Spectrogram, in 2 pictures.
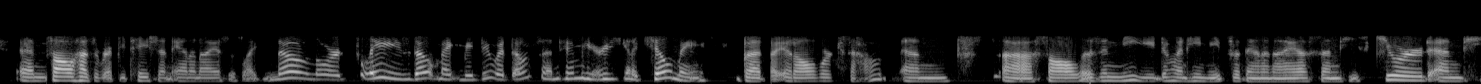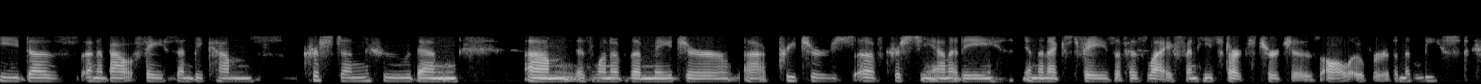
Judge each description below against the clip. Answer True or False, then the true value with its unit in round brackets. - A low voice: False (160 Hz)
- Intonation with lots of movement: True (8.3 semitones)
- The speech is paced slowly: False (165 wpm)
